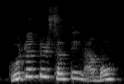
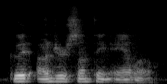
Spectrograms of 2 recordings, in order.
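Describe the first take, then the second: First: Reading the garbled phrase higher, puzzled; reading a typo. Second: Said in the usual way. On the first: Shown as a demonstration. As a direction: quizzical read of "Good under something ammo". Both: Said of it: "Is that another typo?".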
